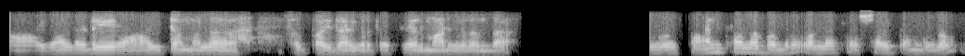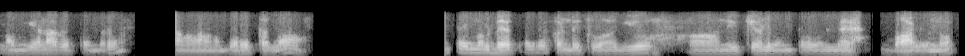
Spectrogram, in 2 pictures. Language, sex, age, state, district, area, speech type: Kannada, male, 30-45, Karnataka, Mandya, rural, conversation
